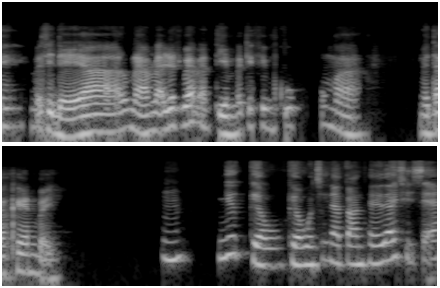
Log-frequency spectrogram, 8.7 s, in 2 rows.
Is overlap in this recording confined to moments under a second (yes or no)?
yes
